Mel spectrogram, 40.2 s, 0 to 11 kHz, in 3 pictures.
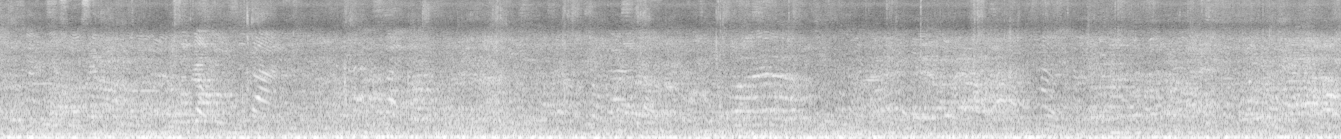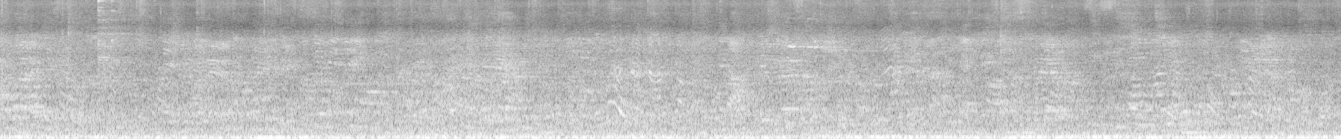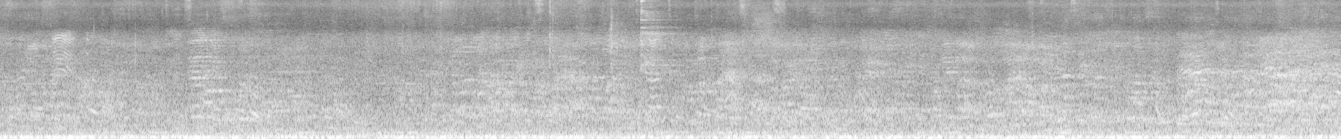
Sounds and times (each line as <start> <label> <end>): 0.0 People waiting to enter the concert hall 40.2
